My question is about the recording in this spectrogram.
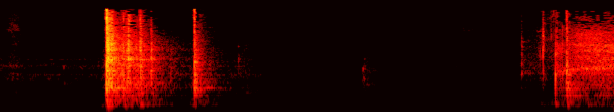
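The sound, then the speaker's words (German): A metal ladder being set up: two sharp, ringing clangs close together, a faint tick, then a busy rattling clatter of metal parts shifting. No one speaks. “Oder anders formuliert, wachsen heißt nicht, und jetzt brauche ich diese Leiter, wachsen heißt nicht Stufen erklimmen.”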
